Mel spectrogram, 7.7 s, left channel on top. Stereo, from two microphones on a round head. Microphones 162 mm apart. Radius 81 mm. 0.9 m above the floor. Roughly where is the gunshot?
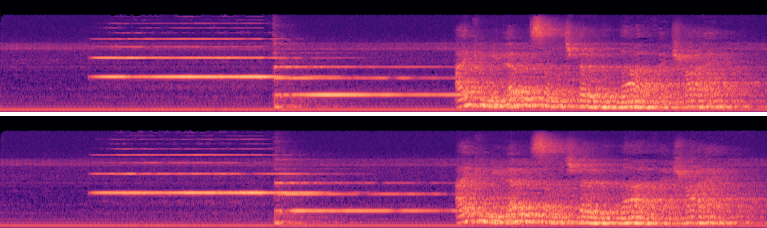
No gunshot in this recording.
